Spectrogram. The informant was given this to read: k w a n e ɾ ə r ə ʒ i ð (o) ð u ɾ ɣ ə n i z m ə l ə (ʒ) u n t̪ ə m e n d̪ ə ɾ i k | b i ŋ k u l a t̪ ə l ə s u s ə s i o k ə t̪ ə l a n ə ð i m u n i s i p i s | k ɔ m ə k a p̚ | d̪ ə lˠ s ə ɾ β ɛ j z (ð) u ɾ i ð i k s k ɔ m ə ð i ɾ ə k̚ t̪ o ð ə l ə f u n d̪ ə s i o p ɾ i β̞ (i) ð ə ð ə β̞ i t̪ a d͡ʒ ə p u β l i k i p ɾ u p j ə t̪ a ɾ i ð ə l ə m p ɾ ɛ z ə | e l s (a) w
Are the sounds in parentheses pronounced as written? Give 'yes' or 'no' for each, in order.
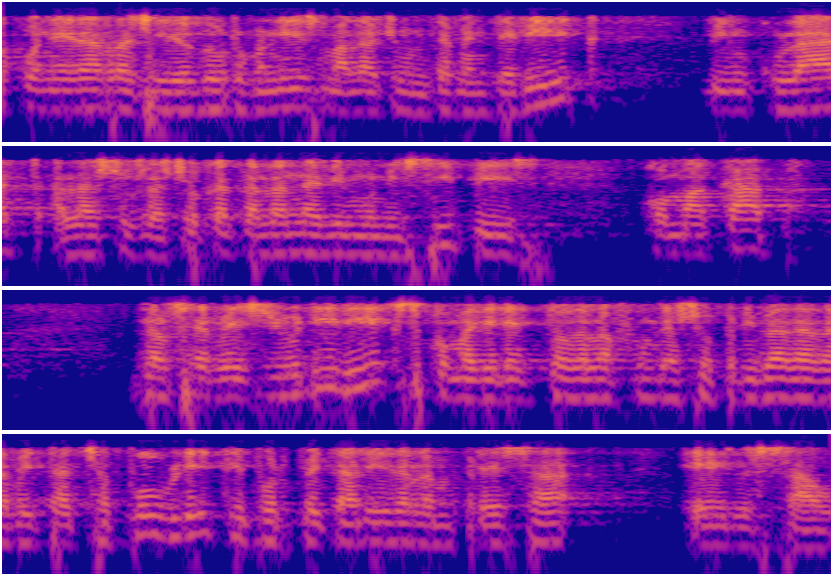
yes, yes, no, no, yes

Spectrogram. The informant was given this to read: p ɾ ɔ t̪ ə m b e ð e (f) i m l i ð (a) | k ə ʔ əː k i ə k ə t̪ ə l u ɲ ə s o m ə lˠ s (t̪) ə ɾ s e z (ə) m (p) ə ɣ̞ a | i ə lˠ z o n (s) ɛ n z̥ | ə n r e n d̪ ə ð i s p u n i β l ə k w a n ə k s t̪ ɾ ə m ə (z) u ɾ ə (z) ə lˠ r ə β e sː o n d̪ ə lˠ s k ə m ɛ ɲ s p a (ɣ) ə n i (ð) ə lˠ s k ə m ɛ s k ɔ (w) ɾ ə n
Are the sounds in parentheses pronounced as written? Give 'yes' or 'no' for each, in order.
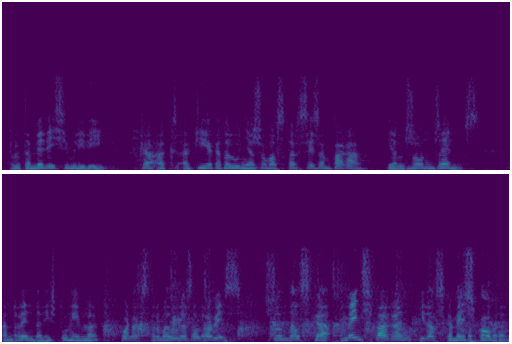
no, no, yes, yes, yes, no, no, yes, yes, yes, no

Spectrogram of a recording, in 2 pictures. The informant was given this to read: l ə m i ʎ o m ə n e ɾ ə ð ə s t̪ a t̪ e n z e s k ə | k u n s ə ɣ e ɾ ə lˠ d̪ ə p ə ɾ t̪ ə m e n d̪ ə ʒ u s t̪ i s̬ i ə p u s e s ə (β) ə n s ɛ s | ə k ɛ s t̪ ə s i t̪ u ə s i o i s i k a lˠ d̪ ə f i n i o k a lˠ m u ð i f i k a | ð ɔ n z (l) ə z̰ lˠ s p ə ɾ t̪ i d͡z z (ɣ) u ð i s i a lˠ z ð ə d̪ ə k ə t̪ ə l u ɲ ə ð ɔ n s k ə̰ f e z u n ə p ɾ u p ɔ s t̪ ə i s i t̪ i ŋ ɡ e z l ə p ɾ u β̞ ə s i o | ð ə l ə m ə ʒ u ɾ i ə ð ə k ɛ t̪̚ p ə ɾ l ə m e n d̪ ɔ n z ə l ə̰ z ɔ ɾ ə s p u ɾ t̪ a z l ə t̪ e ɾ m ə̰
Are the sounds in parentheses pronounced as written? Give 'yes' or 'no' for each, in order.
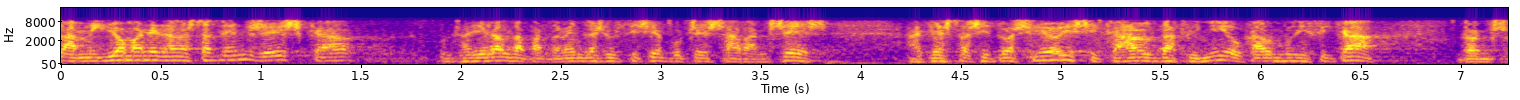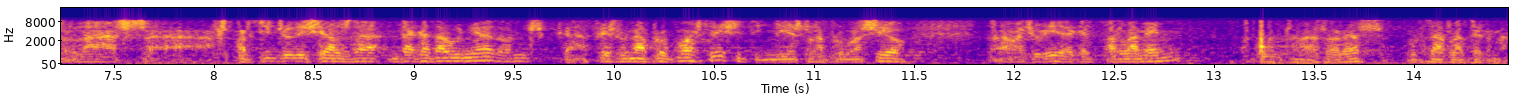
yes, yes, no

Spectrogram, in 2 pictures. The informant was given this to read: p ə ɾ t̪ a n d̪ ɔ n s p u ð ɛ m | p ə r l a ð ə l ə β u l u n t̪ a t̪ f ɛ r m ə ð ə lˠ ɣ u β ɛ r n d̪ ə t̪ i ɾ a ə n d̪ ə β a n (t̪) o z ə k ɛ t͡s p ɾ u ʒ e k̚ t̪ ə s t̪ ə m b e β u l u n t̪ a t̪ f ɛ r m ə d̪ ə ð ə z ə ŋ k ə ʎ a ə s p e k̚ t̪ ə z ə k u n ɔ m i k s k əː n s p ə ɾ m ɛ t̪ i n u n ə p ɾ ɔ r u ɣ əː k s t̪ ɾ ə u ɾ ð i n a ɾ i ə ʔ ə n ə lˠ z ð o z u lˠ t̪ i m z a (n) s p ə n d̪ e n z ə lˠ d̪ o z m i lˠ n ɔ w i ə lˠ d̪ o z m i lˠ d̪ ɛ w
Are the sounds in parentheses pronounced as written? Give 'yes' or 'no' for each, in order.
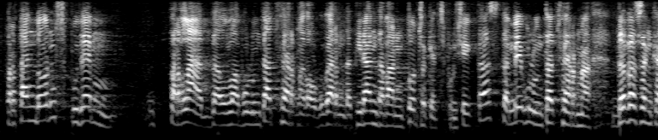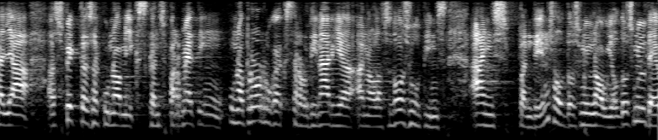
yes, no

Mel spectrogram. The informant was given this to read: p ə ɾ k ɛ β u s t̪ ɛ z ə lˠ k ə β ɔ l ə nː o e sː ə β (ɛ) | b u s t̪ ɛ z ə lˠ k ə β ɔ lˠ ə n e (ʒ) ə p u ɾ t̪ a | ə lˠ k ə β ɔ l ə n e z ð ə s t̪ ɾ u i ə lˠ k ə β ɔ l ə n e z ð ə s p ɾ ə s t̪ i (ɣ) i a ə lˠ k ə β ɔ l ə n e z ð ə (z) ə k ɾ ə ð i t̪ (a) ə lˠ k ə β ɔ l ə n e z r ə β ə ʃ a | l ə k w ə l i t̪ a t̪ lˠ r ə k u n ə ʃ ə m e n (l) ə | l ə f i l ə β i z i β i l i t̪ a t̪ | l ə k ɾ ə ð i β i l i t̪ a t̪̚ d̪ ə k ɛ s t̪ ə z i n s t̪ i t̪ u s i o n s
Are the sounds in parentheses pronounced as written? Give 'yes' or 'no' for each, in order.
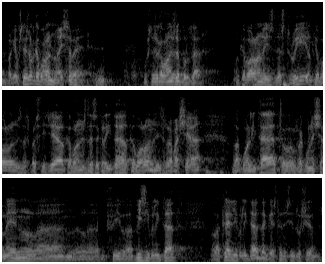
yes, no, no, yes, yes, yes

